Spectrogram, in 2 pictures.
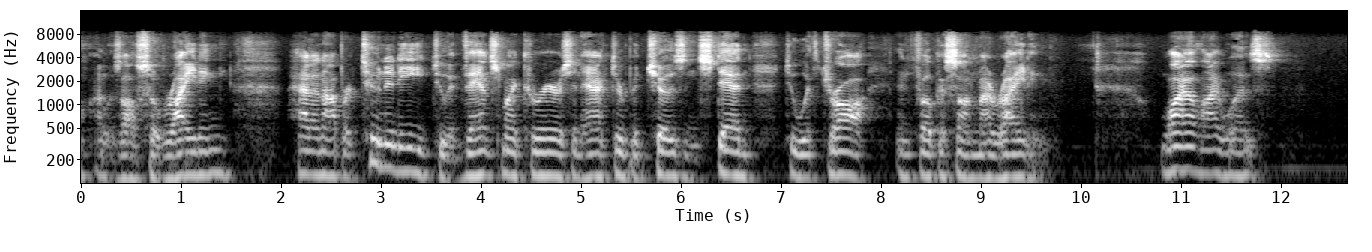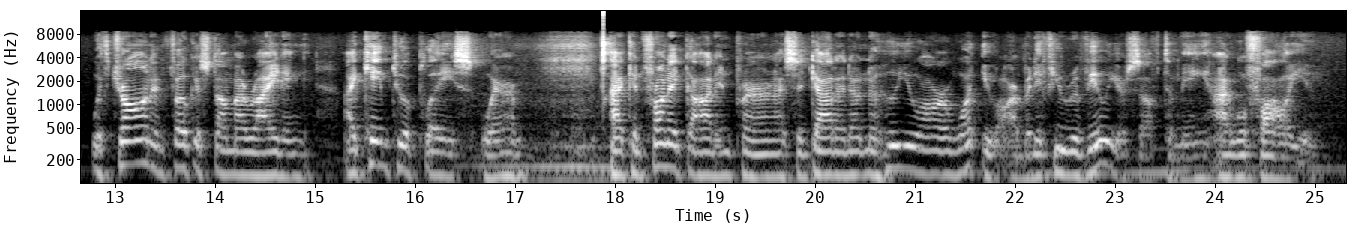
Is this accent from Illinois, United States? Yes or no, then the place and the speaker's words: no; New Orleans, Louisiana, United States; born there; moved away as an adult; now in Saltville, United States; I am a pastor in Saltville, Virginia. It wasn't always the case. I was born in New Orleans, Louisiana. By the time I left home at 17 to go into the military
